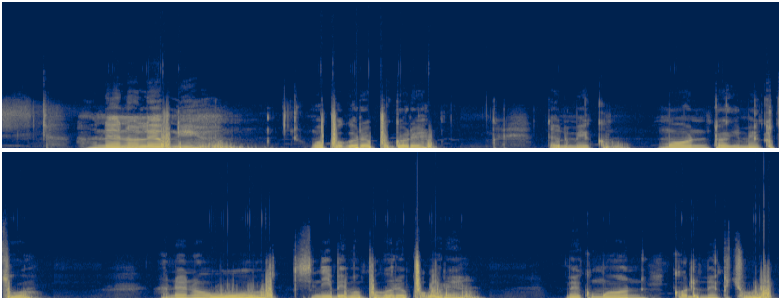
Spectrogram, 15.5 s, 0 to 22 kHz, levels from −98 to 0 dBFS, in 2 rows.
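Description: No technical faults are audible.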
